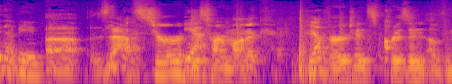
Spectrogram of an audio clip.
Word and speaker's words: Xasthur: Xasthur, yeah.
